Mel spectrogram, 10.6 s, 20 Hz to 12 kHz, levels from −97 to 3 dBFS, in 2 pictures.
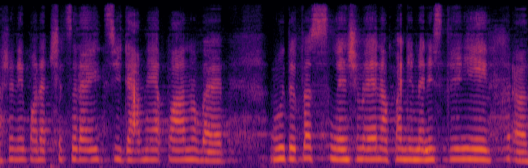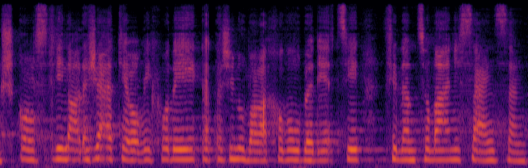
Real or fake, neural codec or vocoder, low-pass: fake; codec, 24 kHz, 0.9 kbps, WavTokenizer, medium music audio release; 10.8 kHz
